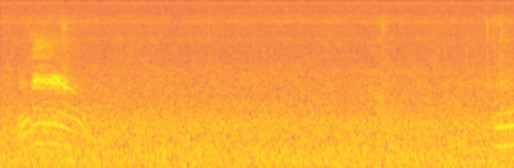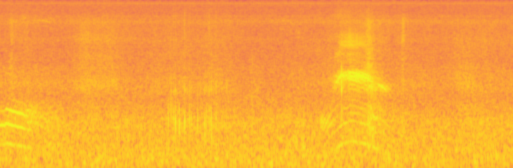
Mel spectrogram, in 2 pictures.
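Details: Very young kitten, not yet a month old, in the Japanese countryside in spring, mewing as it chases and climbs onto a palm: a shrill meow at the start, a lower one midway, another thin cry near the end, with constant background hiss.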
